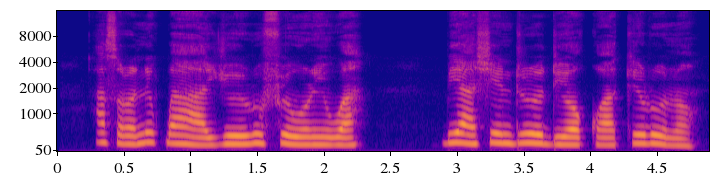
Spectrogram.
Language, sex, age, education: Yoruba, female, 30-45, tertiary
